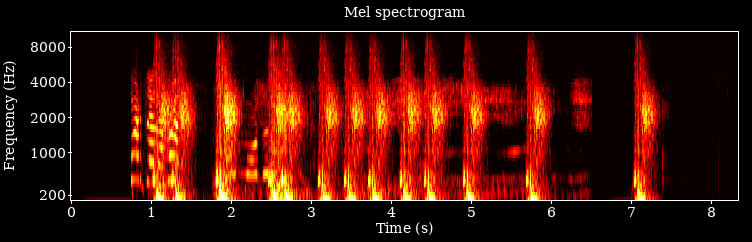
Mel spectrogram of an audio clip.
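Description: Blows land on a body with sharp thuds.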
